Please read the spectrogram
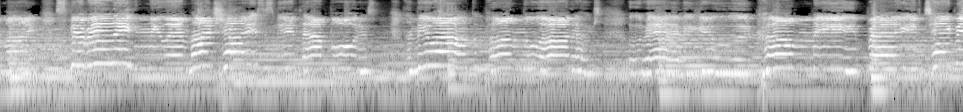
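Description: A woman singing a slow worship song solo, her voice gliding through a sustained melody over steady held accompaniment notes.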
